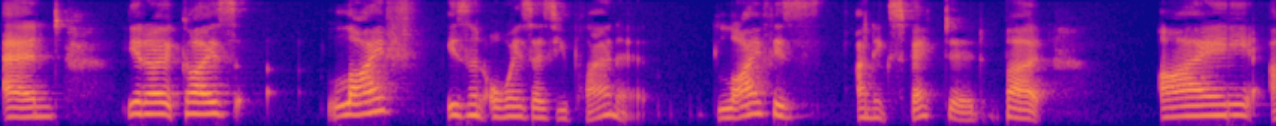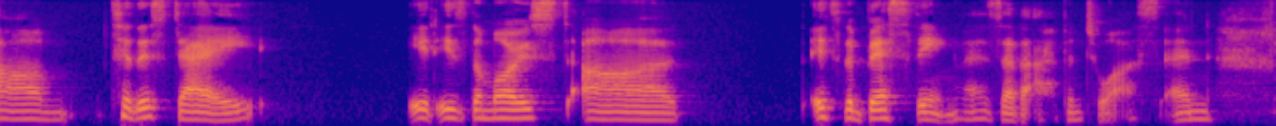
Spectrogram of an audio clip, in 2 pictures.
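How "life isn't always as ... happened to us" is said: slow, moved, heartfelt voice. Telling viewers about an unexpected pregnancy and proposal: getting emotional. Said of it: "sorry, I'm getting emotional".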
